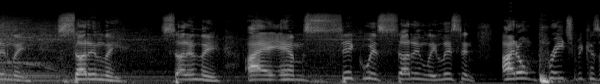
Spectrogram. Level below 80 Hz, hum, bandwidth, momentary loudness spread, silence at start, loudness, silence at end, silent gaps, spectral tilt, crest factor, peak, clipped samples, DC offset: -58 dBFS; none; 16 kHz; 11 LU; 0 s; -31 LUFS; 0 s; none; -4 dB/octave; 20 dB; -12 dBFS; under 0.1%; under 0.1%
